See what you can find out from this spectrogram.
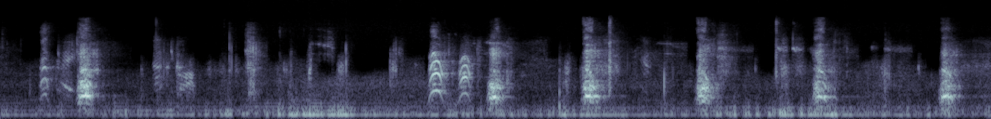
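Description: A dog barks repeatedly, roughly a dozen sharp barks in an uneven rhythm, loud, over a steady low rumble of outdoor background noise.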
